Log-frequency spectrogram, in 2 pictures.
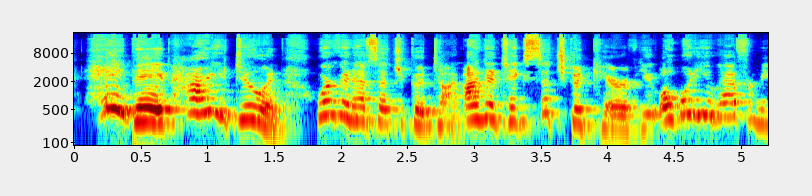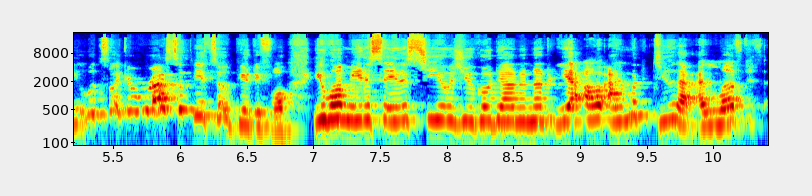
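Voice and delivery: high-pitched, fast gushing chatter; chatty Cathy. Retold or imitated. Anesthesiologist fussing over her patient, chatty and gushing. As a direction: imitate a suddenly bubbly, overfriendly caregiver. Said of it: "she went from frozen to chatty".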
